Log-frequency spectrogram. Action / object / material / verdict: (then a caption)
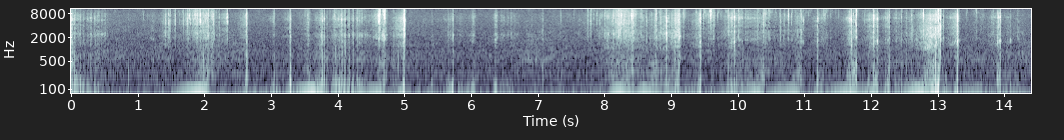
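scrape / bar of soap scraped with a metal blade / soap / none. A hand in a cloth glove holds a hand-sized solid yellow bar of soap and shaves and scrapes it with a small metal carving blade, letting flakes fall onto the table. Dry, crisp scraping strokes come in bursts of bright, crackly shaving with soft low bumps underneath, rising and falling between quieter passes.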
